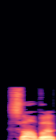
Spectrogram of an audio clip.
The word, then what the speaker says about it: Saba: Saba, Dutch pronunciation, Sa-ba, is a Caribbean island which is the smallest special municipality, officially public body, of the Netherlands.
